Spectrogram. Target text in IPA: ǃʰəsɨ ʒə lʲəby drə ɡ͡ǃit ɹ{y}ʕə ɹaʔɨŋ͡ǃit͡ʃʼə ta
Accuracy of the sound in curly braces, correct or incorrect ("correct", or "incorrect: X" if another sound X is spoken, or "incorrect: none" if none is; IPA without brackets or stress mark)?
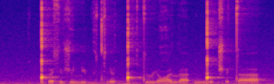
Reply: correct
